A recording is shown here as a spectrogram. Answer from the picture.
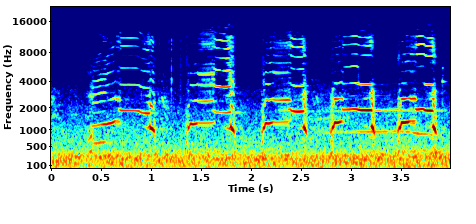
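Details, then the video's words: Herring gull calling in a series of drawn-out, clear, wailing notes, each rising then dropping sharply, about five calls in four seconds over a low rumbling background. "Herring Gull"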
